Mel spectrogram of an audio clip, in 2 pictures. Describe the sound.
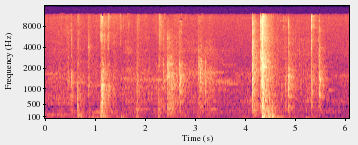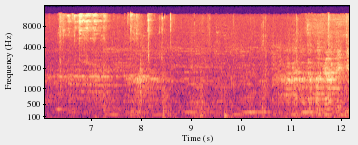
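Clicks and rattles of a key working a lock, then a sharp loud clunk as the door swings open, followed by shuffling and faint muffled voices.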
